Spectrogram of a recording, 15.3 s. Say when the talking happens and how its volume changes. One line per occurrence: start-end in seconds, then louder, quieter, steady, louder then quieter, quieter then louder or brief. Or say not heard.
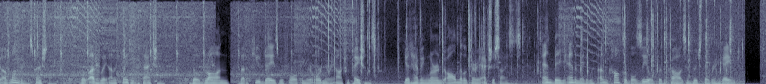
0.0-15.2 steady.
